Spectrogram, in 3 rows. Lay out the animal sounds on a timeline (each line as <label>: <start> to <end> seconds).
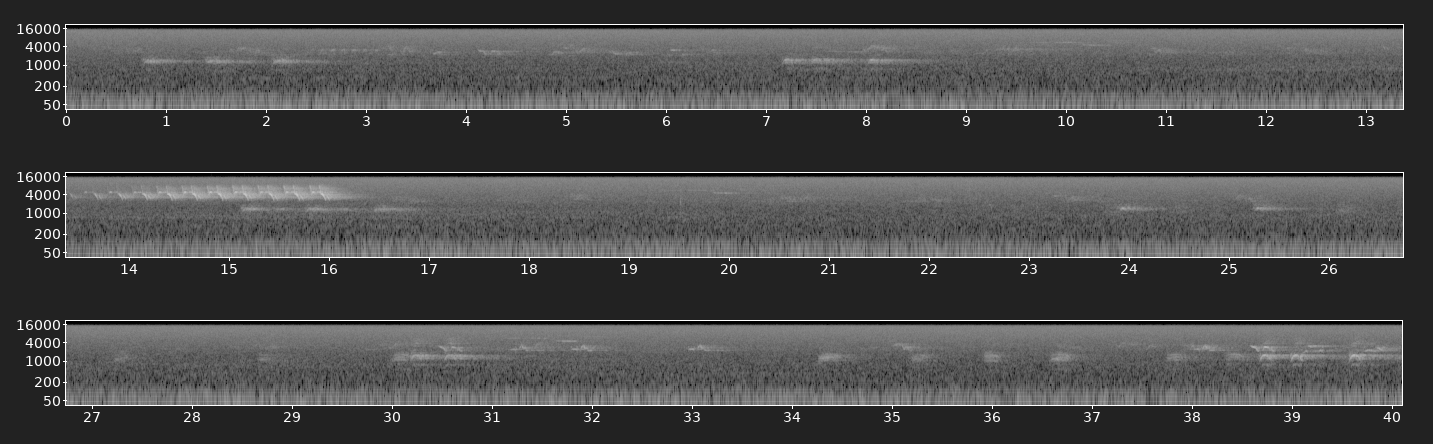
Red-eyed Vireo (Vireo olivaceus): 0.0 to 38.3 seconds
American Crow (Corvus brachyrhynchos): 0.7 to 2.8 seconds
American Robin (Turdus migratorius): 2.4 to 6.7 seconds
American Crow (Corvus brachyrhynchos): 7.1 to 8.6 seconds
Black-throated Green Warbler (Setophaga virens): 9.6 to 10.6 seconds
Ovenbird (Seiurus aurocapilla): 13.1 to 16.2 seconds
American Crow (Corvus brachyrhynchos): 15.2 to 17.0 seconds
Black-throated Green Warbler (Setophaga virens): 19.2 to 20.4 seconds
American Crow (Corvus brachyrhynchos): 23.9 to 28.9 seconds
American Crow (Corvus brachyrhynchos): 29.9 to 31.1 seconds
Black-throated Green Warbler (Setophaga virens): 31.0 to 32.1 seconds
American Crow (Corvus brachyrhynchos): 34.2 to 39.9 seconds
American Robin (Turdus migratorius): 37.9 to 40.1 seconds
